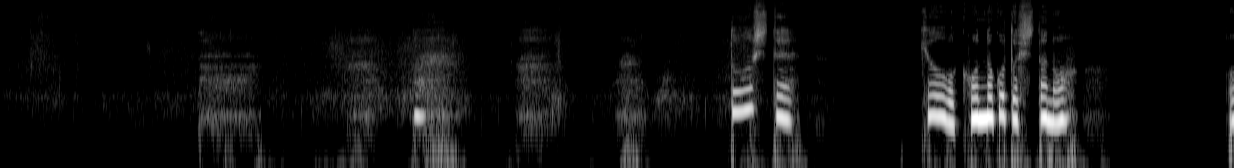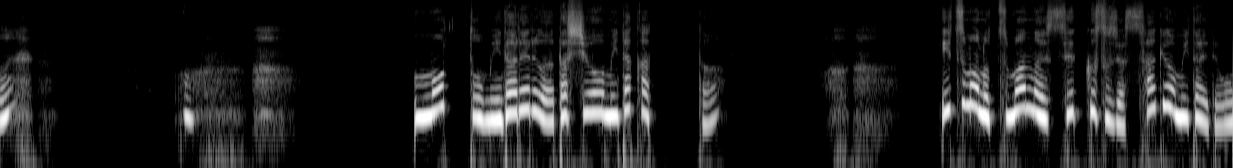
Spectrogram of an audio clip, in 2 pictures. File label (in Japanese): ピロートーク SEあり, ASMR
